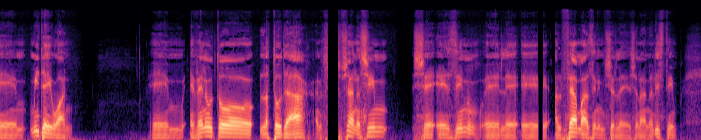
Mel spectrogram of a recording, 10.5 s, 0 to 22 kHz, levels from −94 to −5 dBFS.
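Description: Packets held up on a Bluetooth link likely starved the receiving buffer, causing two Bluetooth stalls in the speech: at 4.92 s playback halts for 165 ms, and at 8.07 s for 78 ms. Each time the sound cuts to silence, then resumes.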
